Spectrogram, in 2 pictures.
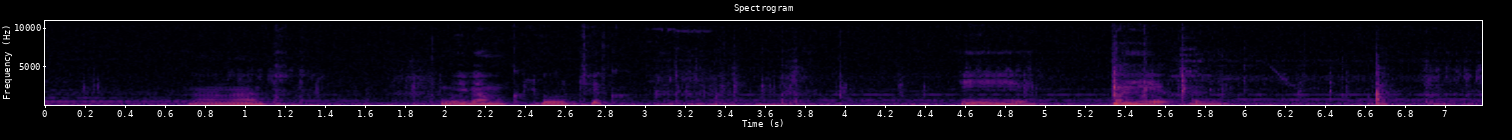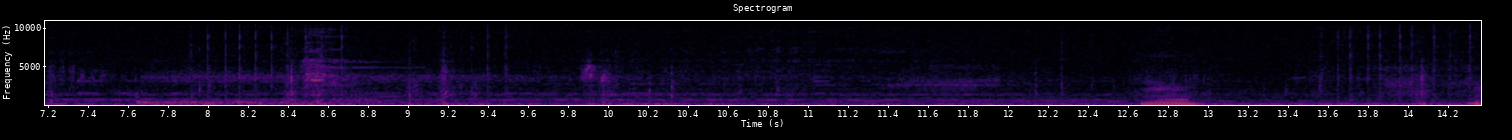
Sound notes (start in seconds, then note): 7.3 clicks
